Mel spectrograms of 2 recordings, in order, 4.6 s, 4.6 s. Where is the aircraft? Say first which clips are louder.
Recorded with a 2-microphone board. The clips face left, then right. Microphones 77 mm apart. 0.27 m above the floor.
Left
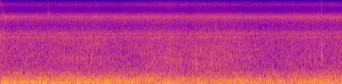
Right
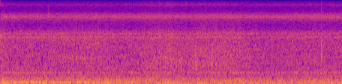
Left 6 dB; 50° left (ahead or behind).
